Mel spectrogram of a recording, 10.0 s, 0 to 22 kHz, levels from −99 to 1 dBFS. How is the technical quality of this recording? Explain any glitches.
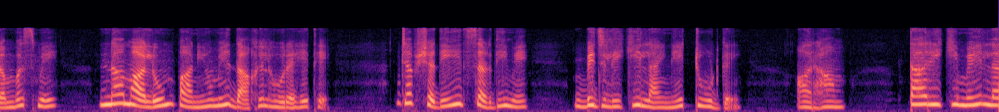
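The speech comes through G.722 wideband telephone coding at 48 kbit/s, so the band stops near 7.7 kHz and there is the light, slightly noisy texture expected when the lower band is coded with fewer bits, with no glitches anywhere in the recording.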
